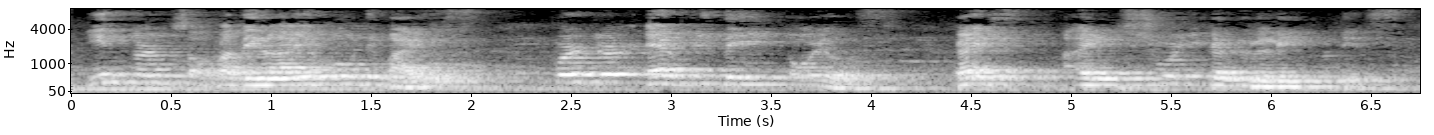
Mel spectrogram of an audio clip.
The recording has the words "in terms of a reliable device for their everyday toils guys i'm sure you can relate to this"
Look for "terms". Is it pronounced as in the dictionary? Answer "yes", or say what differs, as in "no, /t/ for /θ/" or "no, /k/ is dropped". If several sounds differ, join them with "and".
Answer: no, /s/ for /z/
